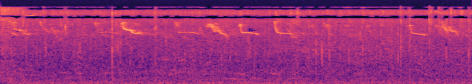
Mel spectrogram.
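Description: Japanese white-eyes (mejiro) calling in the cherry trees: a run of short, thin, high chirps, several a second, over the steady hiss of rain.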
